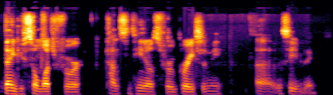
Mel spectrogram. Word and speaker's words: Konstantinos: And I said, it's Konstantinos.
